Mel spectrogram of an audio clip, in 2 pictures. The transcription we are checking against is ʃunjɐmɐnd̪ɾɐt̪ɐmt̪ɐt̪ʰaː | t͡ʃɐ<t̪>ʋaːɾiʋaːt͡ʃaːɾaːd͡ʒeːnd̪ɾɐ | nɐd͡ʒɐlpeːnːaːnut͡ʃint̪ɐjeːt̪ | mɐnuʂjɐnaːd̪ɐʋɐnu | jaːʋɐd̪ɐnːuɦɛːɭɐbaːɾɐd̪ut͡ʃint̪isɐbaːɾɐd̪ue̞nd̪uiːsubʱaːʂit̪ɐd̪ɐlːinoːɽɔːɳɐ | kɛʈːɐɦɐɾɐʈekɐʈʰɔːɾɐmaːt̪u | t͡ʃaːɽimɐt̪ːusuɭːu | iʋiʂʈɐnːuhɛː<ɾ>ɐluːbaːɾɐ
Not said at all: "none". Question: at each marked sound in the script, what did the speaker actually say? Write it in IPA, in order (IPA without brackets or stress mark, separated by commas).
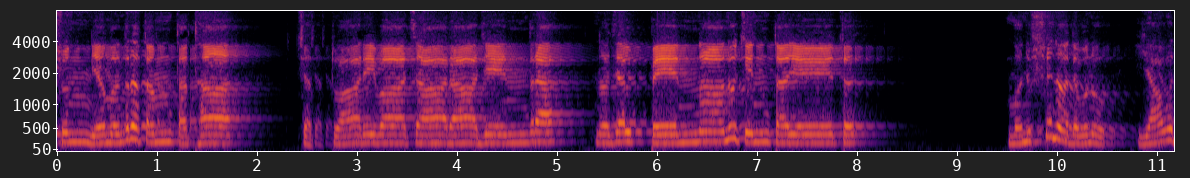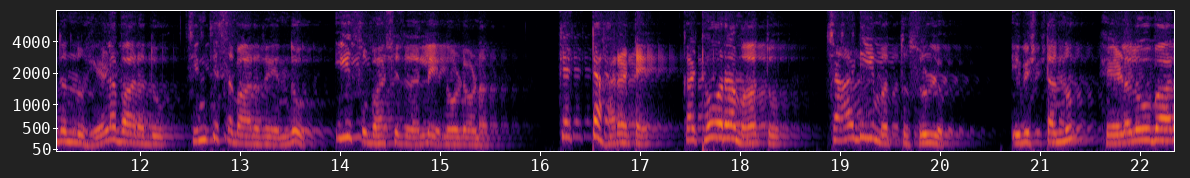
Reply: t̪, ɭ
